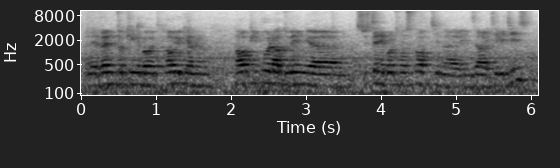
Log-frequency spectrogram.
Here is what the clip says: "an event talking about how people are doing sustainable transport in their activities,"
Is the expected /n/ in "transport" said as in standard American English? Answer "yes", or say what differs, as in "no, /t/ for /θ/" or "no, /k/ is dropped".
no, /n/ is dropped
